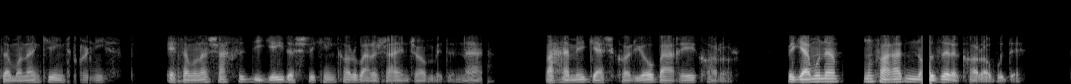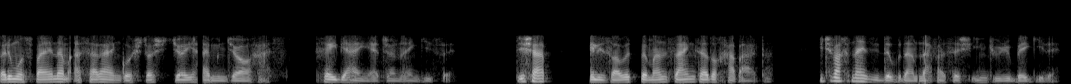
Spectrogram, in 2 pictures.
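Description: Speech with packet loss on an ADPCM call at 0.70 s (gaps scattered over 200 ms), 4.82, 9.22, 12.68 and 19.88 s: hard silent holes totalling 20 to 100 ms per event, each followed by briefly, slightly distorted speech as the decoder's predictor resynchronises. Ordinary dropouts do not have that recovery.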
